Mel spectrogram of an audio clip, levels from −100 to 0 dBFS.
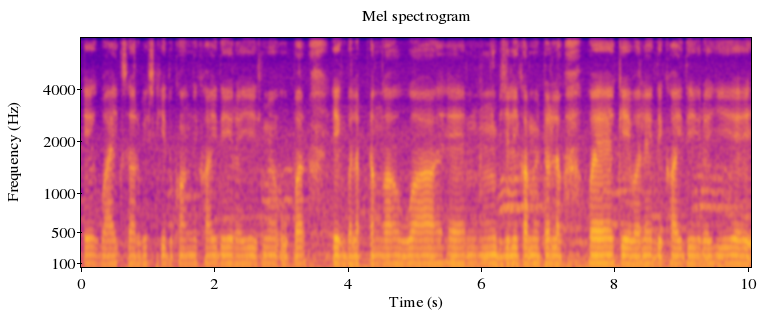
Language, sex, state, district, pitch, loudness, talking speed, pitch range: Hindi, male, Maharashtra, Chandrapur, 100 Hz, -19 LUFS, 165 wpm, 100-105 Hz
